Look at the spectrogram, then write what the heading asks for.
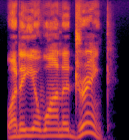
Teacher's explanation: The do you becomes ya. Want to becomes wanna.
